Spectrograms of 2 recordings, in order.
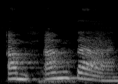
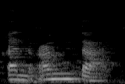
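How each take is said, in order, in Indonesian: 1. Suku kata pertama berakhir dengan bunyi m. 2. Suku kata pertama berakhir dengan bunyi n. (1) "sering terjadi kekeliruan saat membaca An'amta. Terkadang ada yang membaca am-amta" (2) "yang betulnya itu An'amta"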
